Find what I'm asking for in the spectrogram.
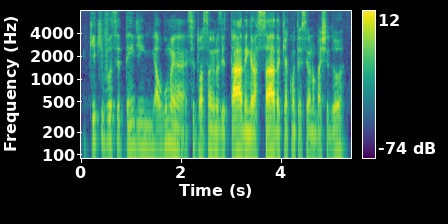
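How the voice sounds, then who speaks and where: A man with a Brazilian Portuguese accent hosting a casual podcast interview, talking in a relaxed way. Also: on the low side, fairly quick. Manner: relaxed, uses football comparisons. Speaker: podcast host.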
